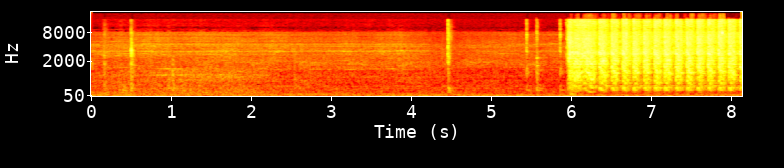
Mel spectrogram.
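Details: Toyota Land Cruiser crank-no-start, fuel pump being tested: quiet, then starter churns evenly near four per second and the engine never catches; cause suspected, not confirmed.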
